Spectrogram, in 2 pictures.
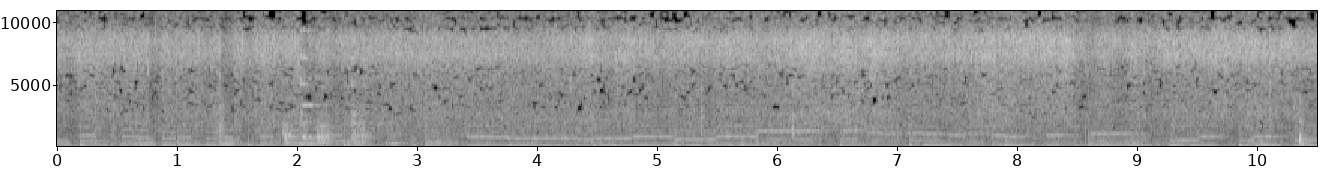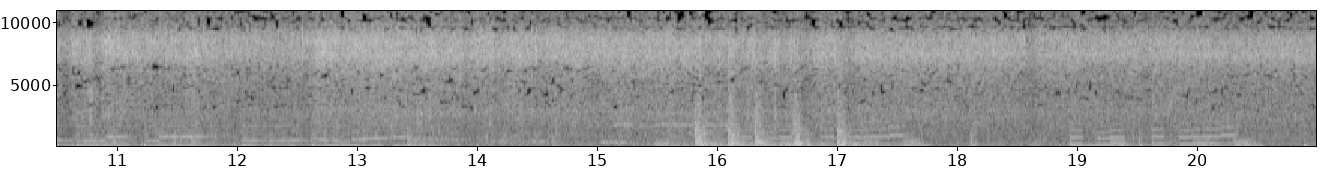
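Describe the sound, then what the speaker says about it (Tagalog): Beans frying in a pan for pansit bihon with dried mushrooms give a loud, steady sizzle and hiss throughout, along with scraping stirs and some background music. "Tapos yung beans, lagyan na natin yung beans."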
